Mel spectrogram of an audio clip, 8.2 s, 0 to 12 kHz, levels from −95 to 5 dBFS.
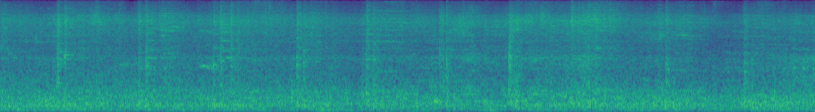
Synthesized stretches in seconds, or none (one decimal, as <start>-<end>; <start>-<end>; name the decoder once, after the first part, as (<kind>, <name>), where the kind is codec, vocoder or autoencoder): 4.1-5.5 (codec, SNAC)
